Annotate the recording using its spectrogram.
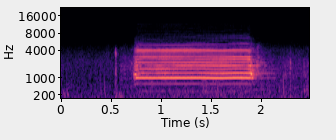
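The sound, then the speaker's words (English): An intercom phone buzzer in a large house, set off by pressing a random button, sounds one steady, harsh electronic buzz lasting just over a second, fairly loud and rich in bright harmonics, over faint background noise with no talking. “He finds an intercom phone.”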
